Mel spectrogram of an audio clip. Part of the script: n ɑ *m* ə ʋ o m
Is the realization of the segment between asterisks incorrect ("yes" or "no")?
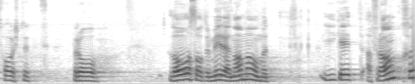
no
